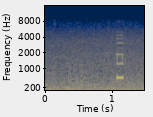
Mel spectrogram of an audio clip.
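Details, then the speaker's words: RM RICOMAX 1022 metal detector in discrimination mode over a rejected nail: only one short mid-pitched beep over low rumble, not repeated; discrimination working correctly. "Every once in a while you get a beep, but it's not repeatable. So that tells me that the discrimination mode here is actually working pretty good."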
